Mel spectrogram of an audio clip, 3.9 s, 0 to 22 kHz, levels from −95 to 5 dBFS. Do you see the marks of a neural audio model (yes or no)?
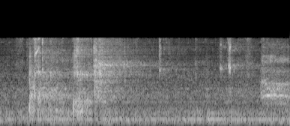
yes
